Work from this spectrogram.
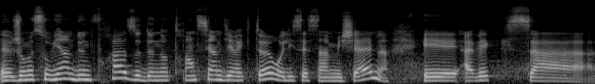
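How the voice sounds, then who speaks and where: A woman speaks at a fairly slow pace with a medium pitch and ordinary pitch variation. Her loudness stays very even. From Turkey (Izmir). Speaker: wine educator and former cultural journalist. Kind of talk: interview. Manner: hesitant, many fillers.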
